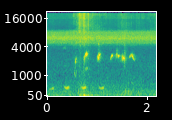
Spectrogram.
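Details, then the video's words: Father bulbul calling to warn of a predator and protect its chicks: short sharp chirps, some rising, in a quick uneven series, with lower soft notes between them over a steady high insect hum. "Father Makes Strange Sounds to Save babies from predator | Listen to predator | bulbul bird day3"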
